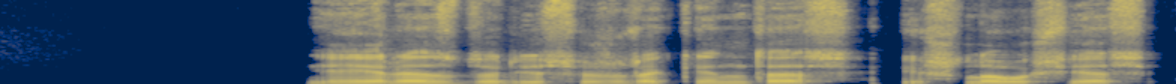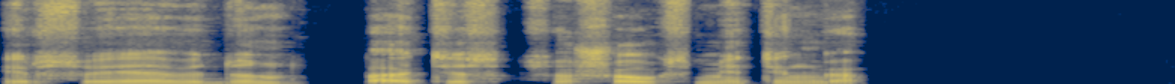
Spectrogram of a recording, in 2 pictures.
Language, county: Lithuanian, Kaunas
